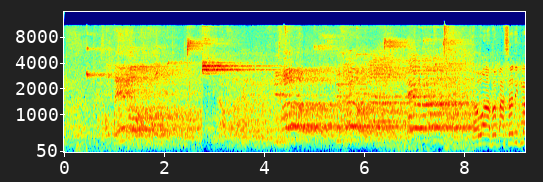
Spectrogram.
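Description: A crowd shouts and cheers in an echoing hall.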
